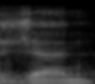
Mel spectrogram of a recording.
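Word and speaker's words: 儿: 这个字呢是人，它通这个人。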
